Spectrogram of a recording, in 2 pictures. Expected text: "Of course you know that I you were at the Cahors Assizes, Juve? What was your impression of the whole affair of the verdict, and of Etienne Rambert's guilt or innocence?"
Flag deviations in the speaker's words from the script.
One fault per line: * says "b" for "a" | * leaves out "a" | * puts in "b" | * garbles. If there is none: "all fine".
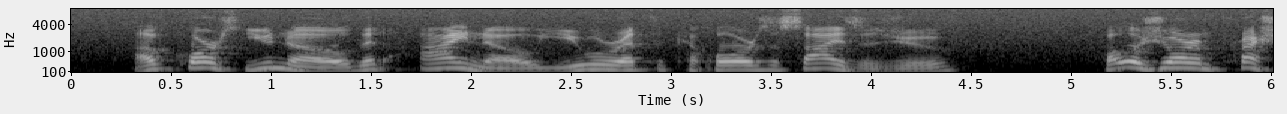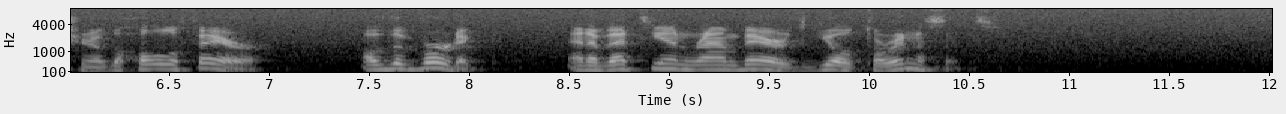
* puts in "know"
